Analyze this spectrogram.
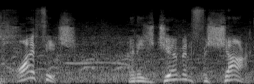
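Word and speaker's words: Haifisch: Now Rob says it's pronounced highfish and he's German for shark and it's about camaraderie in the face of adversity and the genre is called you douche heart.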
